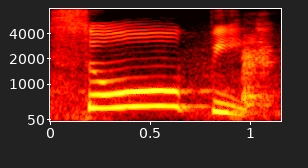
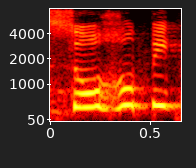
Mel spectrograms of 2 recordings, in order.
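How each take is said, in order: First: The 'o' is held long with no h. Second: An h sound is pronounced before 'pi'. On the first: The speaker calls it right. "লুপ্তয়ের জায়গায় কিছুই উচ্চারণ করছি না, তবে এর আগের অক্ষরটা দীর্ঘ উচ্চারণ করছি" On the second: The speaker calls it wrong. "আমরা নর্মালি সোহপি কেউ বলবো না"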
